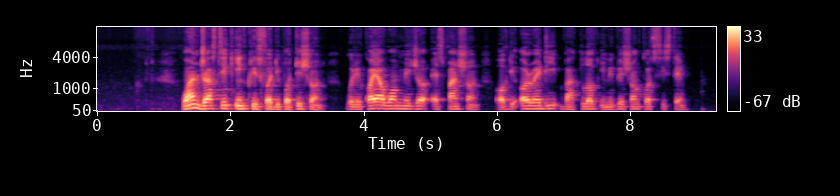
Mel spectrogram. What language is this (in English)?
Nigerian Pidgin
